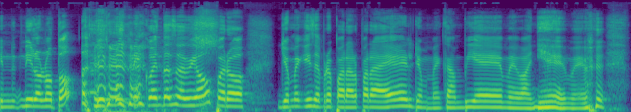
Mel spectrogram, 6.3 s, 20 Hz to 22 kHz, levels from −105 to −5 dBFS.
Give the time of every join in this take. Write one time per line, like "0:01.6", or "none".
0:04.3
